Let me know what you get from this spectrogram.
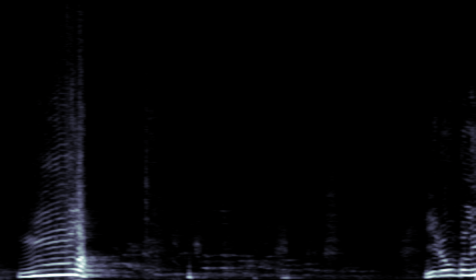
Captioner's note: laughs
